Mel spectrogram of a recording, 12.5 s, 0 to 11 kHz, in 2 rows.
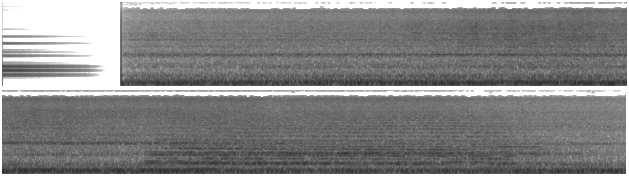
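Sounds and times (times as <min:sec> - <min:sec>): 
train passing on railroad tracks: 0:01.2 - 0:12.4
sustained train horn: 0:07.6 - 0:12.1.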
